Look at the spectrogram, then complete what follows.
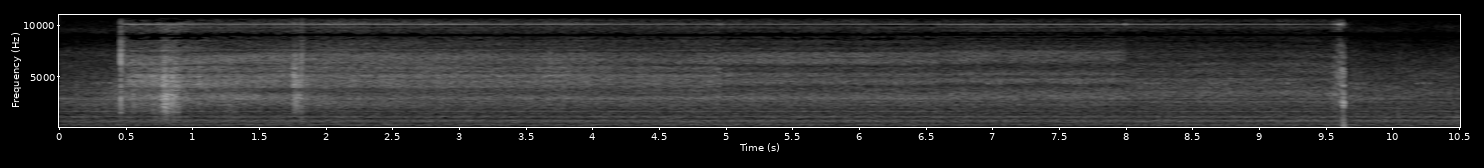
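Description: Lift-start TIG arc from a Simder SD5010 Pro welder burning steadily on steel with an even hiss and a faint high whine. It starts about half a second in and breaks off with a sharp snap near the end.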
